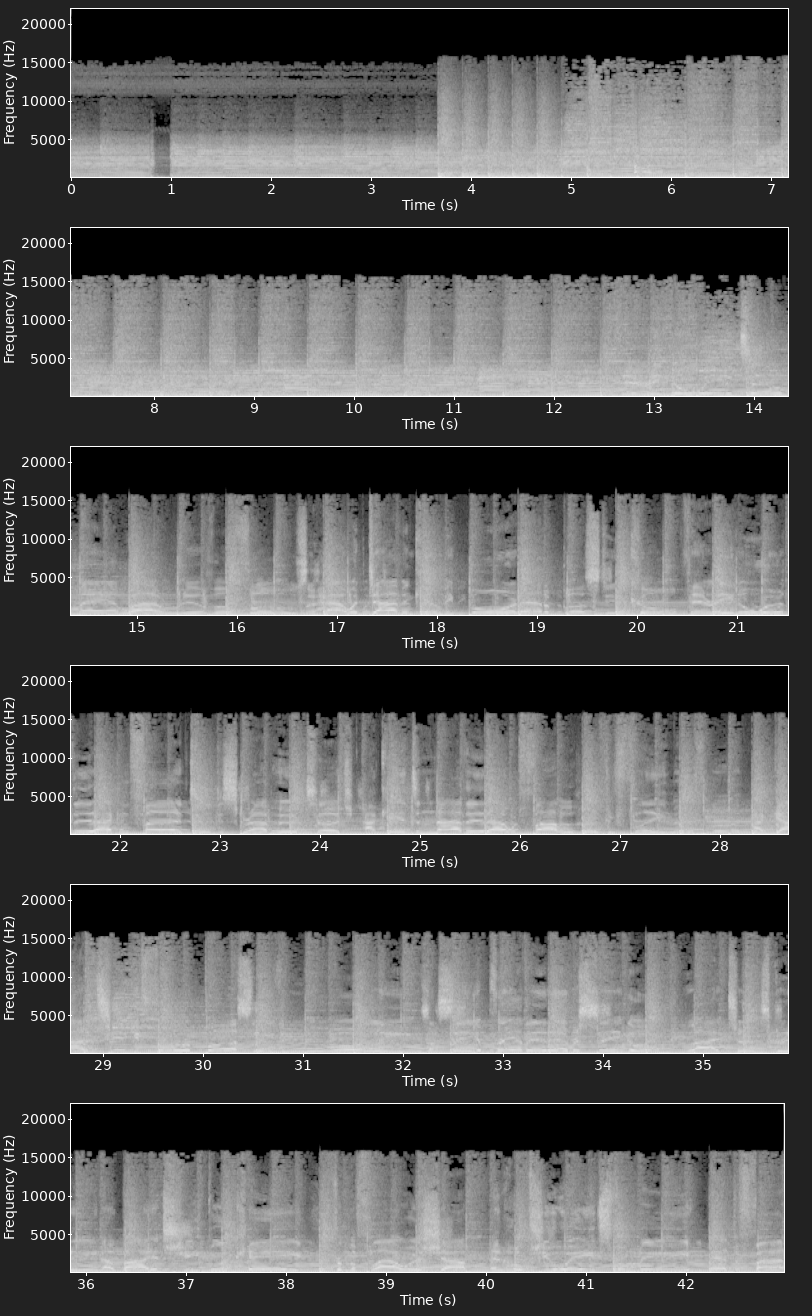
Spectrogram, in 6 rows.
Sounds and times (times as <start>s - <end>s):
Music: 0.0s - 42.9s.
